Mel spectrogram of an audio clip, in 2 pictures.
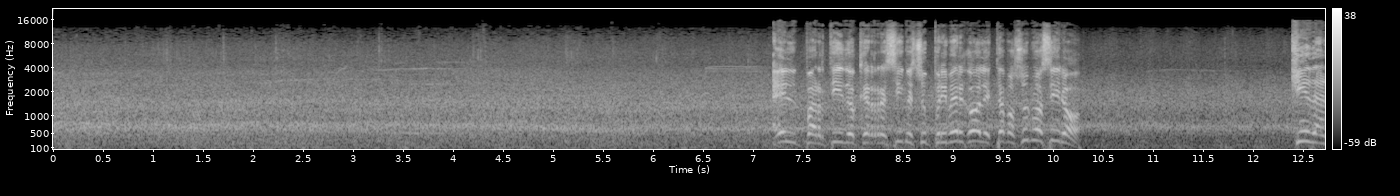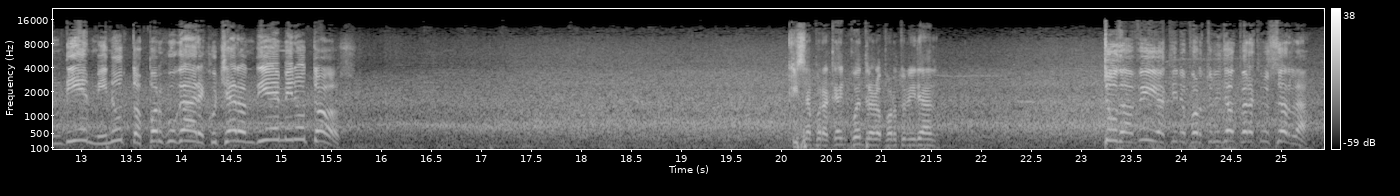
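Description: A large stadium crowd roars and murmurs steadily.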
